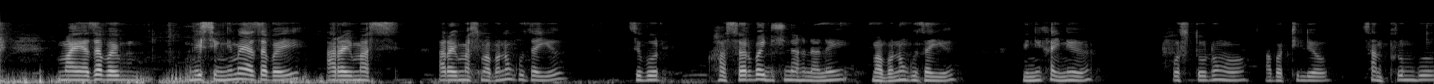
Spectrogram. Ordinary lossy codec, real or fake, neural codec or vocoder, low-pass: none; real; none; 7.2 kHz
